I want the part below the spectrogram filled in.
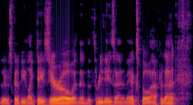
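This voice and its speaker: A man with an ordinary speaking voice at a fairly quick pace, on a very clean recording with a silent background. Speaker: streamer reading stories aloud. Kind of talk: casual chat. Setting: live stream. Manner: casual, with many filler words.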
